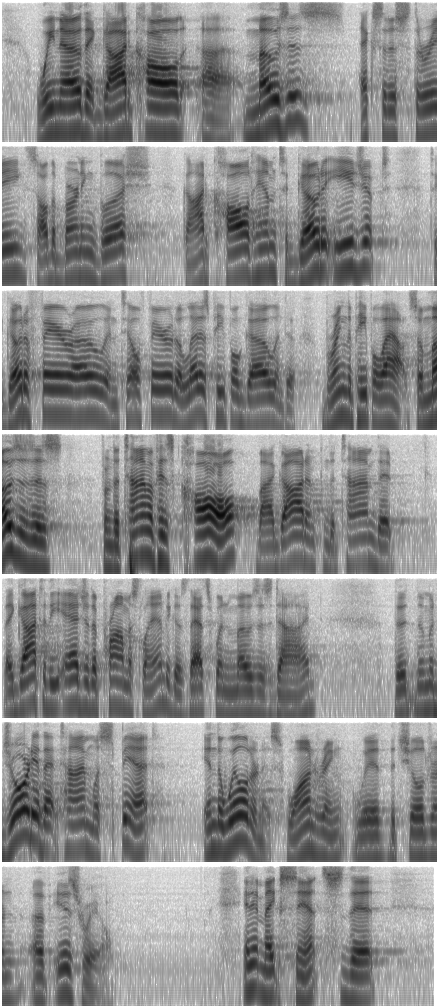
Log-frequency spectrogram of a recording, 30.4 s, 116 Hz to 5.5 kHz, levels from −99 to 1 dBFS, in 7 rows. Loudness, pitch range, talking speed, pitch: -18 LUFS, 130-165 Hz, 175 wpm, 145 Hz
